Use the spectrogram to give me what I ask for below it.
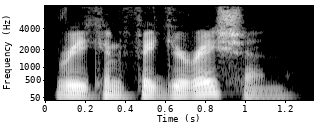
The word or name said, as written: reconfiguration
